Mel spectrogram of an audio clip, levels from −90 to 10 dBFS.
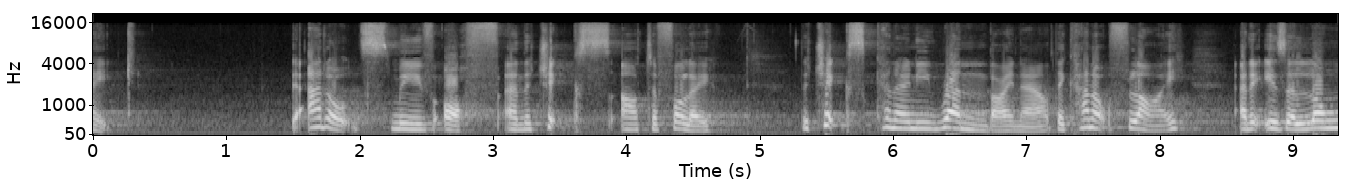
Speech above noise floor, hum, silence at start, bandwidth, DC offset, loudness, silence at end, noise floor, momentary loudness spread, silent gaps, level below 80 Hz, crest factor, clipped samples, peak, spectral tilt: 34 dB; none; 0 s; 16 kHz; under 0.1%; -12 LUFS; 0 s; -45 dBFS; 9 LU; none; -52 dBFS; 12 dB; 0.4%; 0 dBFS; -3.5 dB/octave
